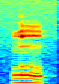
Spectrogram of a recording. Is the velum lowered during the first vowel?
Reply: yes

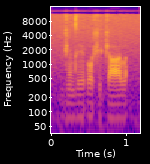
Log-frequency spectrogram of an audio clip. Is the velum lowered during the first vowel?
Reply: yes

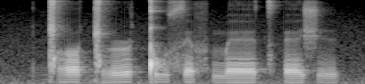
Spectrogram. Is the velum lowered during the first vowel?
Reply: no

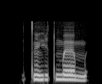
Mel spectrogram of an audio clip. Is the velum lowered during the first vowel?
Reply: yes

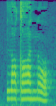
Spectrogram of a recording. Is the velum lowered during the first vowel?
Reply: no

